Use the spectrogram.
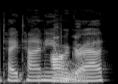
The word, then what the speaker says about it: Titania McGrath: Titania McGrath? Titania, yeah. I always mispronounce it.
